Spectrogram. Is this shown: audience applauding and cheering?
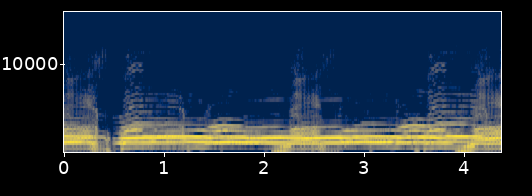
no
